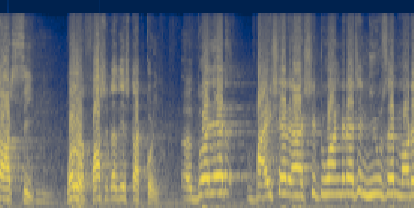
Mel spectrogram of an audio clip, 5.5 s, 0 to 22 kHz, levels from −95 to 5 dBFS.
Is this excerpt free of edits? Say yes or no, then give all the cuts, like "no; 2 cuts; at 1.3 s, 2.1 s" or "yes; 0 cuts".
yes; 0 cuts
